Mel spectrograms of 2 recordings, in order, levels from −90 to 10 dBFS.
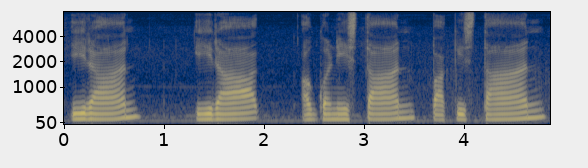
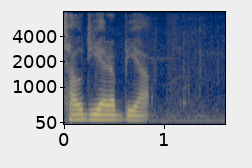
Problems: none marked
